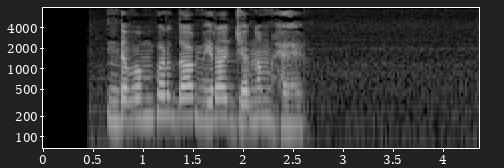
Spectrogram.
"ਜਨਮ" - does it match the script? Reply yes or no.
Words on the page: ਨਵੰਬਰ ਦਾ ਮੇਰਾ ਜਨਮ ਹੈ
yes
